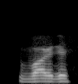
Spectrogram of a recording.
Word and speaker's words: Vargas: Vargas. – Can you spell that, please? – V-A-R-G-A-S. – V-A-I. G-A-S? – R. Yes. R-G-A-S.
